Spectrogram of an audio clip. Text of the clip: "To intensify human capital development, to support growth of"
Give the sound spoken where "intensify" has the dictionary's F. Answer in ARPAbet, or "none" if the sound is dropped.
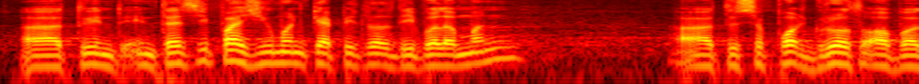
F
